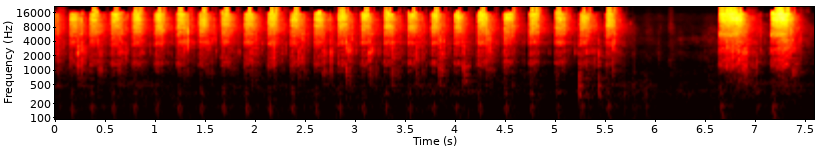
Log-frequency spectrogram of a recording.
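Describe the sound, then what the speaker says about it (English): Bathroom cleaner is squirted into a sink in a fast run of about twenty rhythmic spray pumps, then a pause and two longer hissing bursts, close and fairly quiet. "I just squirt it all in the sink."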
